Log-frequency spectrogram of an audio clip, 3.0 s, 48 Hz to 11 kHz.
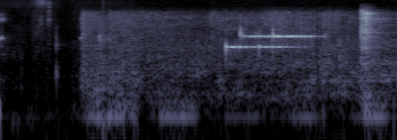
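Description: An iPhone's short electronic ding-ding low-battery alert, with the battery at about 7%, chimes twice in quick succession, soft, over a steady background hiss with no one talking.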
